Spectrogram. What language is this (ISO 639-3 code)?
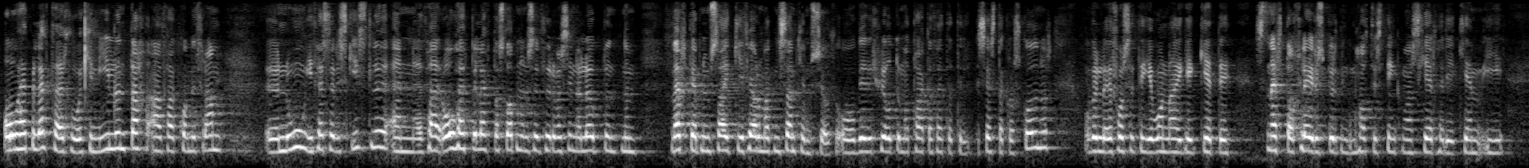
isl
